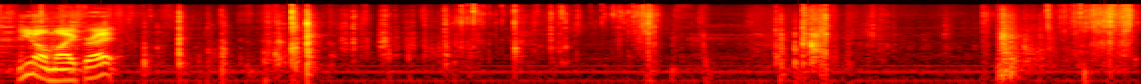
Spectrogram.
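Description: Cardboard packaging rustles and tears as a box is opened.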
